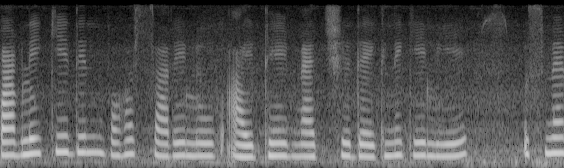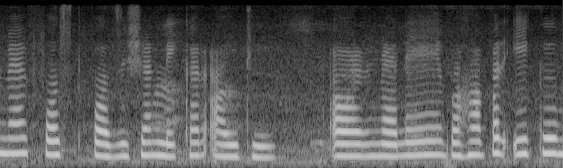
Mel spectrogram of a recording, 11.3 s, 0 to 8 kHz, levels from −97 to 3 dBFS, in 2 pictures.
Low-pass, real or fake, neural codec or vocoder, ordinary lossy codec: 7.2 kHz; real; none; MP3, 64 kbps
